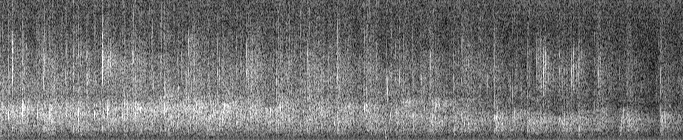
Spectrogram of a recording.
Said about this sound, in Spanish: ¿Cuántos pueden aplaudir al Señor esta tarde?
